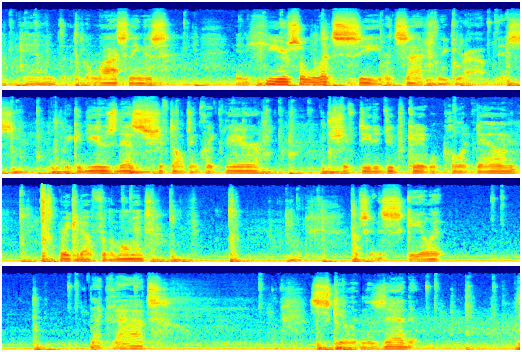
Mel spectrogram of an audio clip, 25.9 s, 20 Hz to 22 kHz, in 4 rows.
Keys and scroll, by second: 0.9 KP_1, 4.0 shift+a, 6.3 Tab, 7.1 alt+a, 7.7 3, 8.3 Tab, 10.6 shift+d, 13.2 p, 13.8 Tab, 14.8 Tab, 15.1 a, 15.8 KP_1, 17.3 s, 19.8 s, 23.3 s, 23.6 z.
